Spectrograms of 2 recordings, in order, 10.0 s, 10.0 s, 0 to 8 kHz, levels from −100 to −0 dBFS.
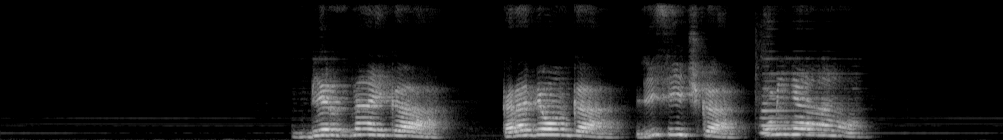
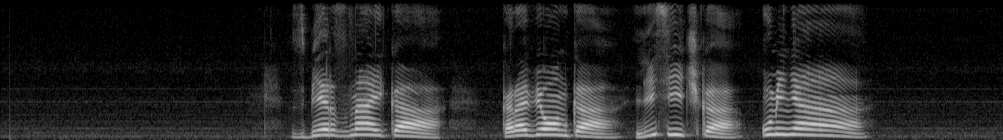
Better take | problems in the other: second | noise reduction (neural mask model DeepFilterNet 3)

